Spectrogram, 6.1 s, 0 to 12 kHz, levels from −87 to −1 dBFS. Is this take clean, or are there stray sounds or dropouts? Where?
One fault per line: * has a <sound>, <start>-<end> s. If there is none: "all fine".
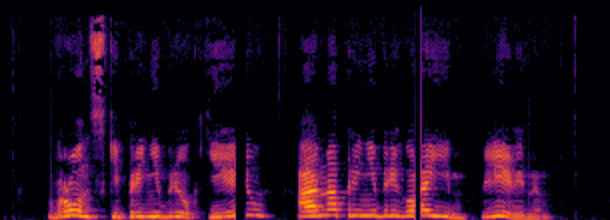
* has a dropout, 2.3-2.5 s
* has a dropout, 4.1-4.2 s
